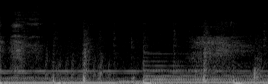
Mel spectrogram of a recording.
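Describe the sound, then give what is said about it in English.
A voiced laugh with short breathy bursts stretches into a long, low, drawn-out yawn, steady and fairly loud throughout, with no words spoken. “That laugh turned into a yawn.”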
